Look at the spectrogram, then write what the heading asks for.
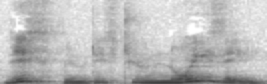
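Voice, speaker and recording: A fussy, curious male storybook creature, voiced by a woman reader speaks very slowly and deliberately. The voice moves expressively in a roomy, echoing space. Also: sits low, big pitch swings, dark tone, full character voice. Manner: deliberate, repetitive pronouncements. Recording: roomy echo.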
